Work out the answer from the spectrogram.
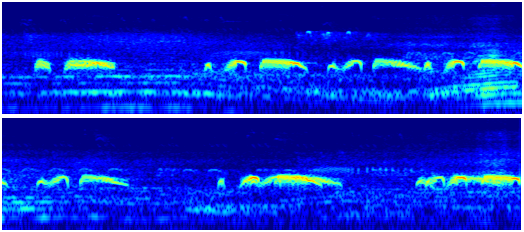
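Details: Decoy spotted dove, a captive used to lure wild birds, cooing steadily in a long series of soft, low, bubbling phrases, short notes and longer drawn coos alternating, with faint background murmur.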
